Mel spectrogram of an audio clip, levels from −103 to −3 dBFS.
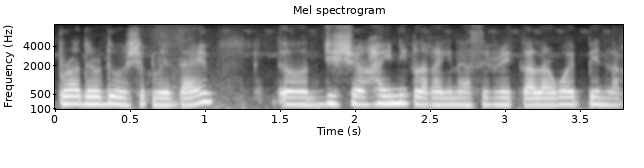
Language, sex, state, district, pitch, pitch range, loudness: Nagamese, female, Nagaland, Dimapur, 205 Hz, 195-220 Hz, -12 LUFS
